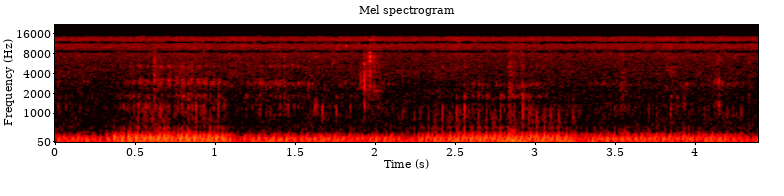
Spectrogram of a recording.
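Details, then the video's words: F2 Savannah cat named Kumba, a big male, purring while relaxing in the sun; a steady low rumbling purr with a brief dip near one second. "Big Savannah Cat Relaxing And Purring."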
